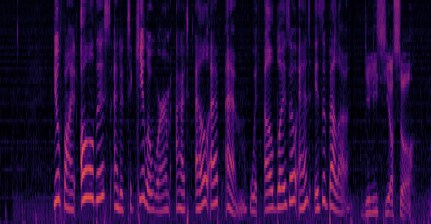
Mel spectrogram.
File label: voice track; radiostation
